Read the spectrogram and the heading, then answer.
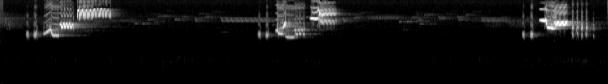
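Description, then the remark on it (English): A songbird at the edge of an orchard adjoining a wood sings three separate bursts of song, each opening with a few quick notes that speed up into a bright, dense trill, with pauses of silence between them. “Such a flood of it, such copiousness, such long, trilling, accelerating preludes, such sudden, ecstatic overtures would have intoxicated the dullest ear.”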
